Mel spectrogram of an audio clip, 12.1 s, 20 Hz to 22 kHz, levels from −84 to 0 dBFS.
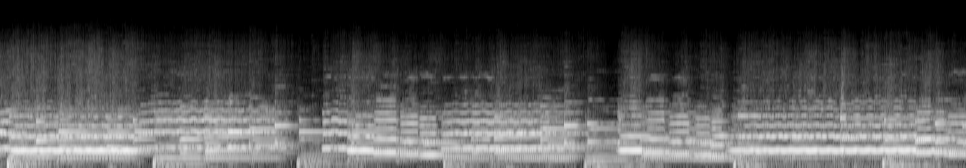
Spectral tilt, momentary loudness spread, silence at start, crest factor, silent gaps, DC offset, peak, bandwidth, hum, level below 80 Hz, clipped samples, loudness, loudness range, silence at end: -8.5 dB/octave; 7 LU; 0 s; 12 dB; none; under 0.1%; 0 dBFS; 6.6 kHz; none; -40 dBFS; under 0.1%; -14 LUFS; 3 LU; 0 s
